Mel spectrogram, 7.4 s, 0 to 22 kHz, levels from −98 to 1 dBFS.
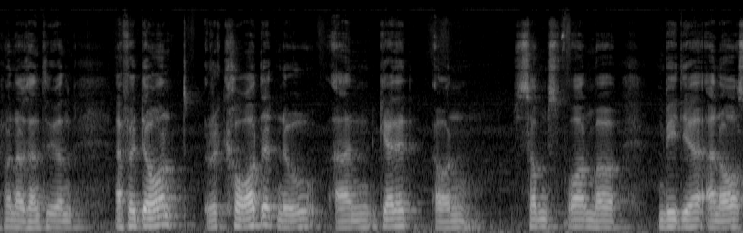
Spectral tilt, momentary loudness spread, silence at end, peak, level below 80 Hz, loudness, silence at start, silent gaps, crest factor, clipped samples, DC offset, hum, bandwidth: -6.5 dB/octave; 12 LU; 0 s; -20 dBFS; -70 dBFS; -37 LUFS; 0 s; none; 18 dB; under 0.1%; under 0.1%; none; 19 kHz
